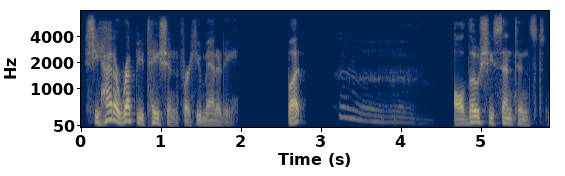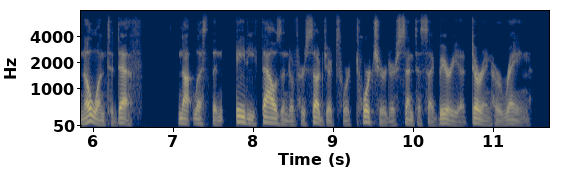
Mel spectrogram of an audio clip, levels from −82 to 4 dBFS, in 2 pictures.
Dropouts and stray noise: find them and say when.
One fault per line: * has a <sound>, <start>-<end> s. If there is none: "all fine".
* has a sigh, 3.1-4.4 s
